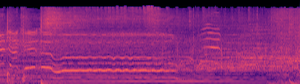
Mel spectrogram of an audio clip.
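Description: A female singer holds a long, wavering final note into a handheld microphone over a backing track. Near the end, audience cheering rises.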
